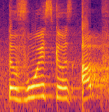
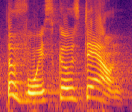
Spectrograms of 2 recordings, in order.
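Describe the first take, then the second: First: "up" lifted at the end; rising intonation. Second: "down" dropping at the end; falling intonation. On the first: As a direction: let the voice climb on "up". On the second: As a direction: let the voice sink on "down". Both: Shown as a demonstration.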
